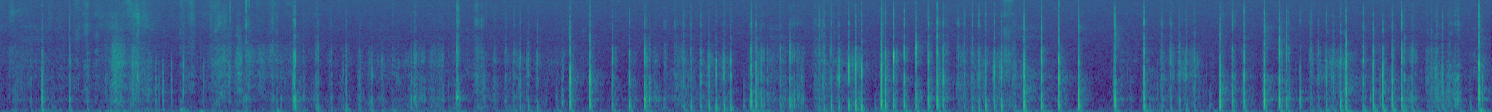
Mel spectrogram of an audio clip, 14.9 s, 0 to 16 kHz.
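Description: Fingertips rapidly tap and scratch an empty white and grey leather high-top basketball sneaker (Jordan 4 style) held in the hands, working over both the leather and the sole. The result is a dense run of short, dry clicks and soft, low thumps that die away almost instantly, with a quiet scratchy texture between them.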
